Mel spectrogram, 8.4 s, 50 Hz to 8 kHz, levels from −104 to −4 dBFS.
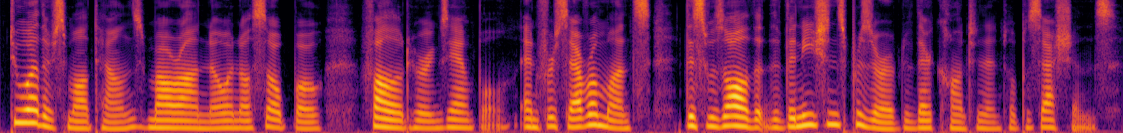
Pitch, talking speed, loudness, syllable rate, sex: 180 Hz, 180 wpm, -21 LUFS, 5.9 syllables/s, female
